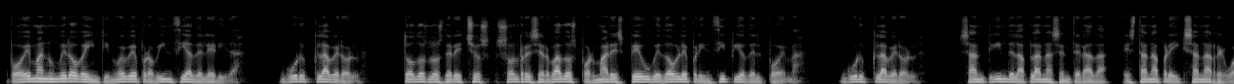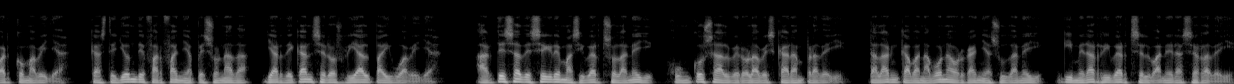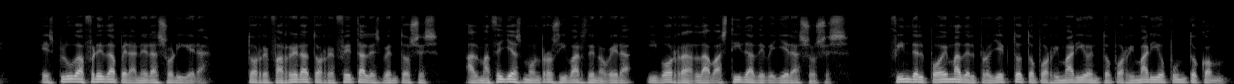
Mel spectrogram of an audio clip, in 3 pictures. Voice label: es male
